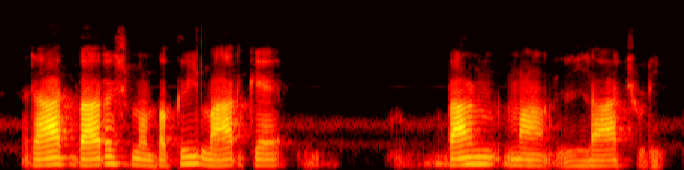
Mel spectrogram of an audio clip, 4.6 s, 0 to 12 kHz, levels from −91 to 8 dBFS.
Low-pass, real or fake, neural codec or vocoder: 7.2 kHz; fake; codec, 16 kHz, 8 kbps, FunCodec, trained on LibriTTS, 25 frames a second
